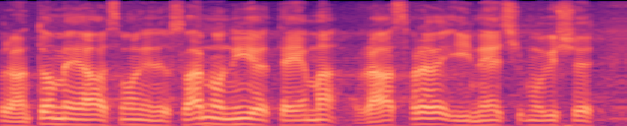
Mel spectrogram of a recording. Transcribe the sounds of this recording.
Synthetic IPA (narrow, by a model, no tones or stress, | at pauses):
pɾemat̪o̞mejaːsmonist̪ʋaːɾnonijet̪eːmaɾaːspɾaʋe̞ineːt͡ɕemoʋiʃe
